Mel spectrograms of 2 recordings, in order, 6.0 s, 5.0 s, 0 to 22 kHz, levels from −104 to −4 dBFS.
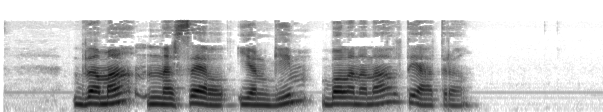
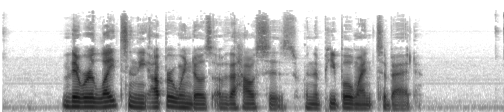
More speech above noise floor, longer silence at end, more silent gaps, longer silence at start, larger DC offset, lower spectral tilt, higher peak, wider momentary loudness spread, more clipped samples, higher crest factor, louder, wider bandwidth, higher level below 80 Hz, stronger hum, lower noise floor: first, 59 dB vs 45 dB; first, 1.4 s vs 0.95 s; neither; about the same, 0.75 s vs 0.65 s; neither; second, -4.5 dB/octave vs -6 dB/octave; about the same, 0 dBFS vs 0 dBFS; about the same, 15 LU vs 14 LU; neither; about the same, 18 dB vs 22 dB; first, -16 LUFS vs -21 LUFS; second, 11.5 kHz vs 13.5 kHz; second, -68 dBFS vs -58 dBFS; neither; first, -76 dBFS vs -65 dBFS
